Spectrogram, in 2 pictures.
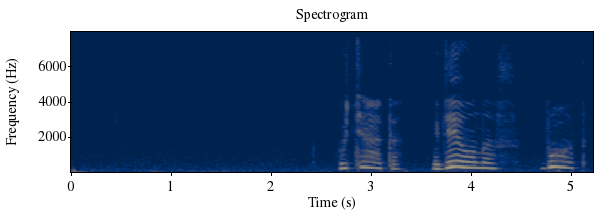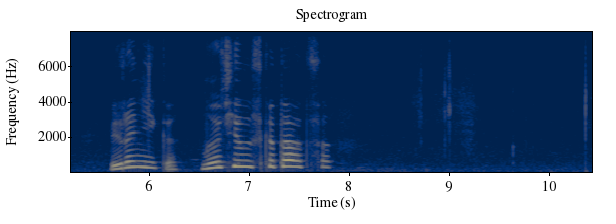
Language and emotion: Russian, positive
